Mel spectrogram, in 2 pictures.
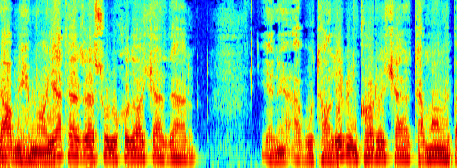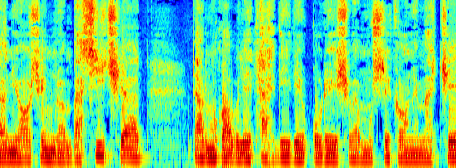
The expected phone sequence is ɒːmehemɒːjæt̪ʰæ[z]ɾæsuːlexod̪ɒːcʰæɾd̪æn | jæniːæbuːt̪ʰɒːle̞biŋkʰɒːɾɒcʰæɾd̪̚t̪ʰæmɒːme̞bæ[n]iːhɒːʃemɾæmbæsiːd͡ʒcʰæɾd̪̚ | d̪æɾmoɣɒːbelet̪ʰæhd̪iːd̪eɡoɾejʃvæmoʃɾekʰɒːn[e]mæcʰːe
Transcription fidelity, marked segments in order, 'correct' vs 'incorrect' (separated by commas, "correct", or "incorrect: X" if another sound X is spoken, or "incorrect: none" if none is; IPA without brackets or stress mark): correct, correct, correct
